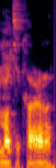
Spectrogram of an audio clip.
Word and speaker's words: Monte Carlo: Last time you went to Monte Carlo, is that how you say it, Monte Carlo? – I went to the casino, yeah, Monte Carlo.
